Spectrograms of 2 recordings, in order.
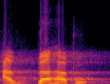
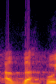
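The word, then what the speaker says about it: الذَّهَب: ini perhiasan ya emas azzahabu bacanya azzahabu Ya bukan azzahbu ya azzahabu huruf Syamsi Huruf syamsiahnya apa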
